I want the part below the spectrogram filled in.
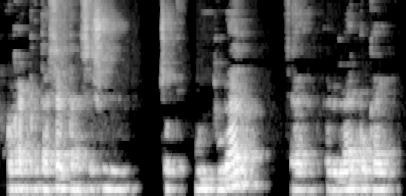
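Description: A woman, talking in a casual interview. She speaks frankly, swears and gets animated when she tells stories. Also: a bass voice, moderate pace. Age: 50s. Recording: roomy, distant mic with music behind.

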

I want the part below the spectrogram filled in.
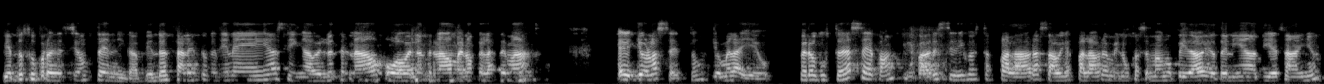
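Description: A Cuban woman who plays volleyball tells her life story as an interview guest, candid and animated, often repeating phrases for emphasis. She speaks fast with a Cuban Spanish accent and a fairly low pitch. The recording has a lo-fi sound.

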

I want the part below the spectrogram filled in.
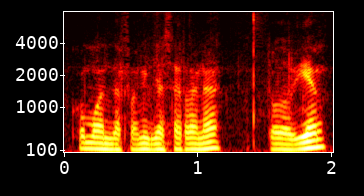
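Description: A man's voice: mid-range voice, fairly even intonation, quick pace, warm tone. Man, middle-aged, Argentine accent, casual vlog host, outdoors at night.

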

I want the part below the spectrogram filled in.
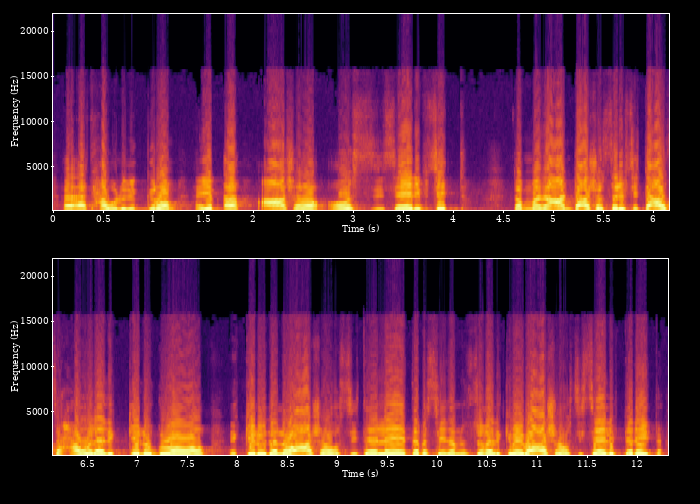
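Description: A young man teaching physics in Egyptian Arabic, working through a step-by-step exam review and asking and answering his own questions as he goes. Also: fairly high pitch.

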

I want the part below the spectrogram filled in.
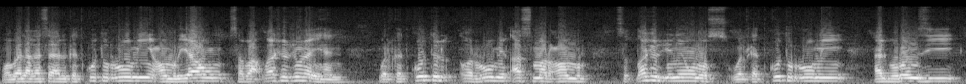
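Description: Egyptian man, channel host, rapid read-out price report, brisk number lists. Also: a little high, darkish tone, low-quality recording. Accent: Egyptian Arabic.

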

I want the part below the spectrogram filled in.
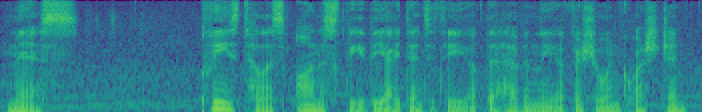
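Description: Brief: measured courteous official, deep and soft, read by a man. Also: faint music behind, lightly acted. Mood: calm. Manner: polite, measured. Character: calm polite heavenly official.

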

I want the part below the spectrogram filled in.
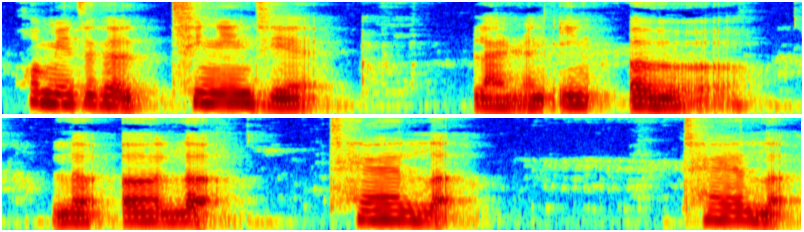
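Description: A woman teaching English vocabulary, spelling out letters and repeating each word slowly, with soft whispered asides. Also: deep voice. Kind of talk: phonics lesson.

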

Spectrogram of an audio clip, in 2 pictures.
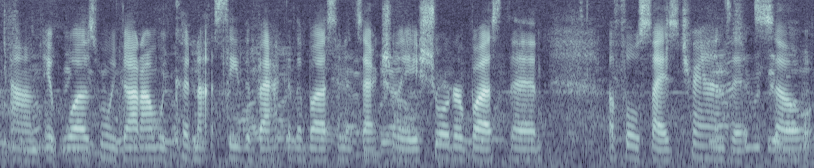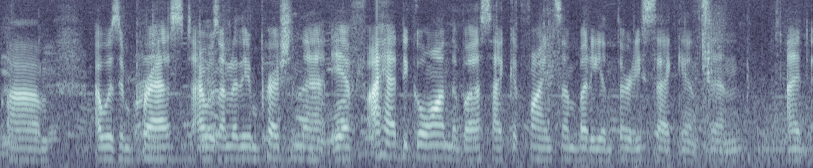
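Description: A training participant describing the exercise outdoors in a hesitant way, with frequent ums. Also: medium pitch. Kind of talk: candid outdoor reaction interview. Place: outdoors at a trade show event. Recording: loud crowd noise outdoors.

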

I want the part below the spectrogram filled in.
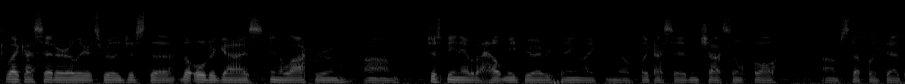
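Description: A young college basketball player giving modest post-game answers full of fillers, into a handheld mic in an indoor hallway. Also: male voice, lowish voice, slight background noise. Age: young adult. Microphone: handheld microphone held by interviewer.

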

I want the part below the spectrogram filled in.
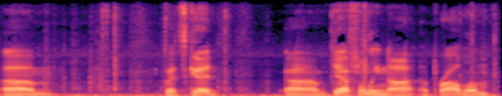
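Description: An RC hobbyist shows off a flying wing kit in a casual, hands-on walkaround, rambling with plenty of ums as he handles the parts. His voice is fairly low in pitch, and there's a little hiss or hum on the recording.

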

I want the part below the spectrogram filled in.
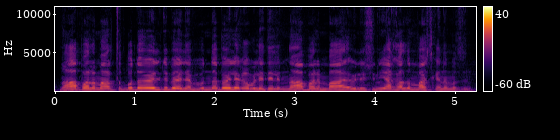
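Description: A man giving comedic gameplay commentary, excitable and breaking into shouts as he role-plays a chauffeur speaking to his boss. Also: high voice, quick pace, soft background music. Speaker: gaming YouTuber.

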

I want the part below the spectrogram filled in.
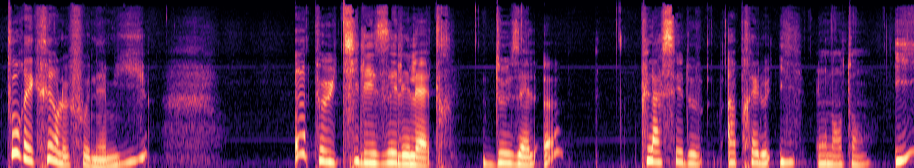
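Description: Patient teacher woman, slow and lively. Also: fairly low pitch, breathy edge, no echo. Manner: patient, encouraging, spells out sounds slowly. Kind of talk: phonics lesson for children.

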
